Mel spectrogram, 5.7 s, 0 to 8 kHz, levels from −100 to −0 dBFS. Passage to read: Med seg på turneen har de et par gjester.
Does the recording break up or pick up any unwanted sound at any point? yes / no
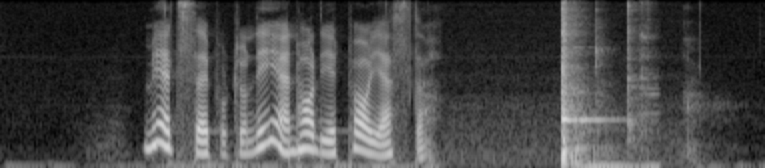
yes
